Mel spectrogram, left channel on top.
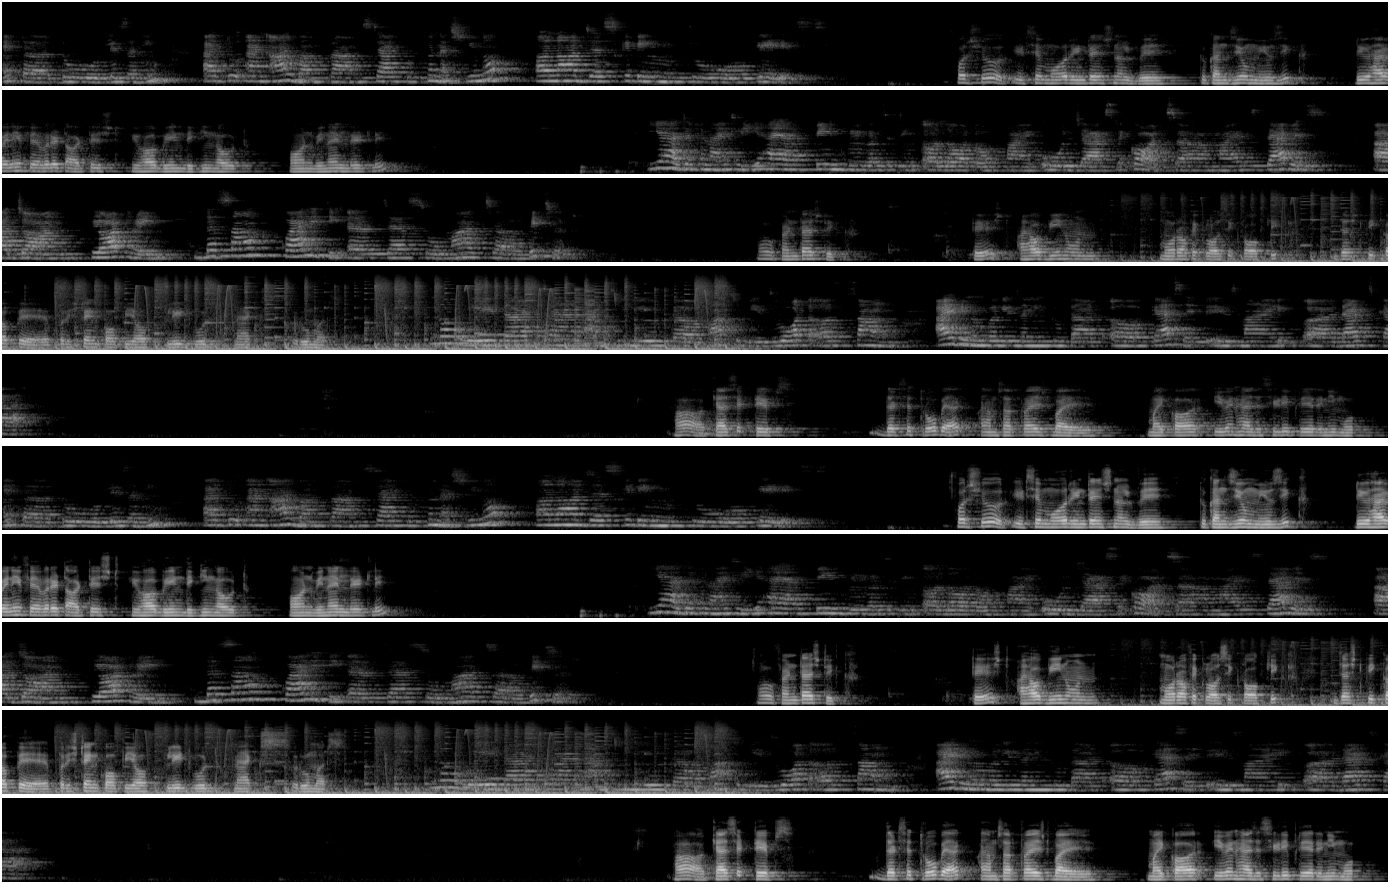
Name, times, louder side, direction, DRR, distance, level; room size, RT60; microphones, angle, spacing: voice 1, 0.0-1.6 2.0-5.0 5.3-7.9 20.3-27.0 27.6-29.3 29.6-33.4 37.1-37.5 44.6-44.7 45.6-55.7 62.4-62.6, left 1 dB, 50° left, 0 dB, 2.2 m, -35 dB
voice 2, 9.6-11.6 12.0-12.9 13.5-16.2 16.7-17.7 35.3-36.1 37.4-38.7 39.3-40.5 41.0-45.0 62.2-63.3 64.1-66.4 66.9-69.0, right 6 dB, 75° right, 17 dB, 0.4 m, -25 dB
sound 1, 38.2-48.9, left 1 dB, 15° left, 1.2 m, -35 dB
9.6 x 6.7 x 5.3 m, 0.81 s
head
